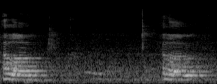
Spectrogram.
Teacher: it's perfectly okay to say that with a fall so long as you're using a sort of relatively high key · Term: default greeting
